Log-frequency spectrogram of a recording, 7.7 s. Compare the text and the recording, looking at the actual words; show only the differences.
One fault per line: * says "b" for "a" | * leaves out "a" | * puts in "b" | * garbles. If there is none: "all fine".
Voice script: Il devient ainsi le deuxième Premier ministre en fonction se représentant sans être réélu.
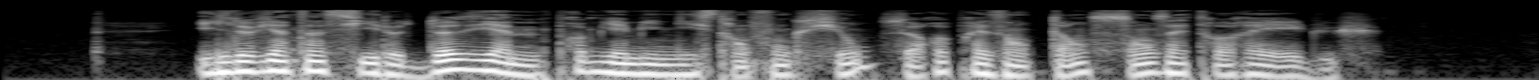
all fine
